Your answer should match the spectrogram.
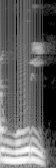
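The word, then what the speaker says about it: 물이: Word है लिखने में, लेकिन जब भी आप प्रोनाउंस करेंगे कोरियन में ऐसे जो असल ये वर्ड है मूरी, मूरी जो रियल है वो इंग की जगह शिफ्ट होगा और जो इंग की फर्स्ट साउंड है वो साइलेंट है, तो इसलिए ये जो रियल है ये ऊपर चला जाएगा और ये वर्ड बन जाएगा मूरी।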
